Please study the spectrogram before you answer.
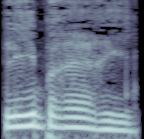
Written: librairie

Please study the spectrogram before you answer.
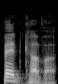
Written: bedcover

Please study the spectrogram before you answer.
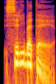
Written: célibataire

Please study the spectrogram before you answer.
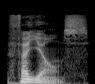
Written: faïence

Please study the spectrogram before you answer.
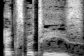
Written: expertise

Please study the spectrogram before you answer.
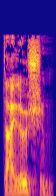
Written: dilution

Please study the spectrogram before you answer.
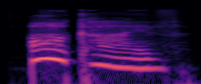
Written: archive

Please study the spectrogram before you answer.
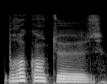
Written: brocanteuse

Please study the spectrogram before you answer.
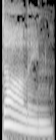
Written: darling

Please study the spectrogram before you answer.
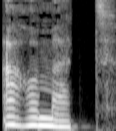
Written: aromate

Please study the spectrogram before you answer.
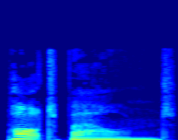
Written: pot-bound

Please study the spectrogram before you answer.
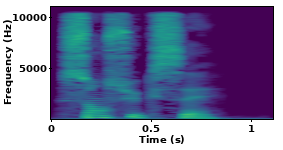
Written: sans succès

